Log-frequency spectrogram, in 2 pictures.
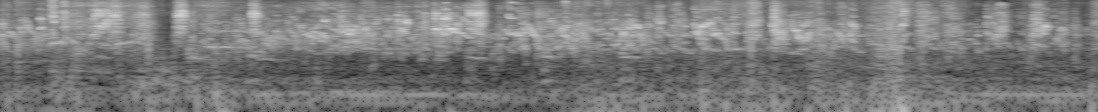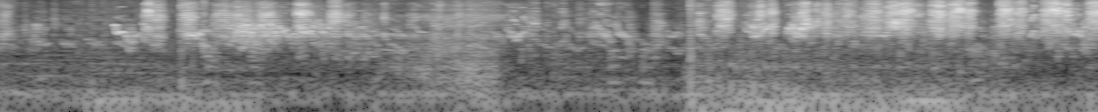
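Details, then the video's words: A group of budgerigars keeps up constant scratchy chirping and squawking, a dense high chatter that swells louder toward the end. "Cute Budgies chirping Sounds | Budgies relaxing Sounds"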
